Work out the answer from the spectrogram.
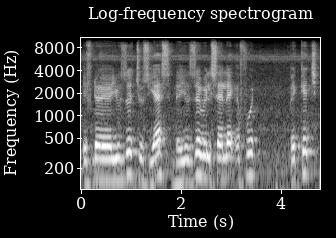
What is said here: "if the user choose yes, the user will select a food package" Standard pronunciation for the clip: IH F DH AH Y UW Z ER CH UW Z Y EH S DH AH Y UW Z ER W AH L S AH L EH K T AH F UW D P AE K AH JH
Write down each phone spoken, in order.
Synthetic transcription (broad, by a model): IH F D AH Y UW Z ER CH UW S Y EH S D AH Y UW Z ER W AH L S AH L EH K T AH F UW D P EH K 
